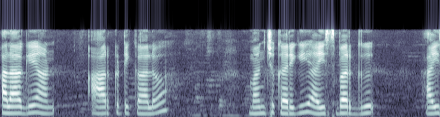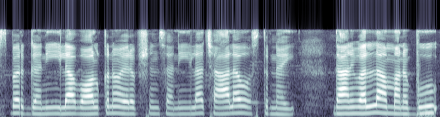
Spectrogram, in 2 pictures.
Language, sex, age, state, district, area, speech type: Telugu, female, 18-30, Andhra Pradesh, Bapatla, urban, spontaneous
